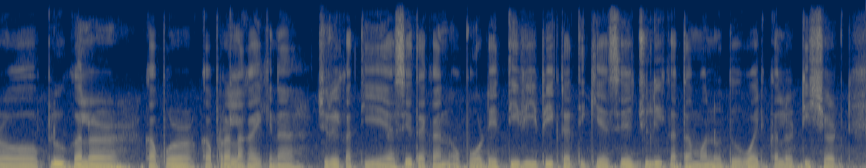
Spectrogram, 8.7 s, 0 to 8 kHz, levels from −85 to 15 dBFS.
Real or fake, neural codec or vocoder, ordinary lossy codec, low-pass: real; none; none; none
